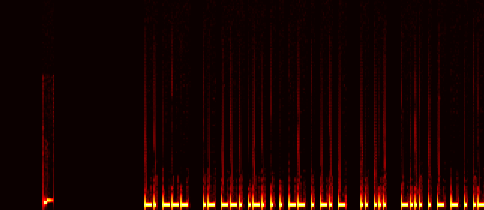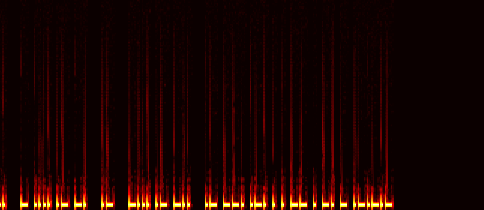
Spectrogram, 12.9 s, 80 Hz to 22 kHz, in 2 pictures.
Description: Morse code, heard as a keyed tone, about 40 wpm, 700 Hz. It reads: NO AGREEMENT IS BETTER THAN A BAD AGREEMENT.
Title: Sentences from Top 1500 Words 40wpm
